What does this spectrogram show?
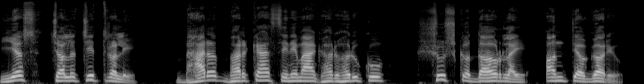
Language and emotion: Nepali, neutral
